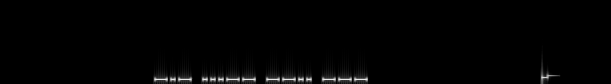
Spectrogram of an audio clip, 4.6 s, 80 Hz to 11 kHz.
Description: Morse code, heard as a keyed tone, about 40 wpm, 700 Hz. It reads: K3ZO
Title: USA Call Signs - 4 Characters - 3x Character Spacing - 40wpm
